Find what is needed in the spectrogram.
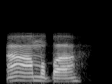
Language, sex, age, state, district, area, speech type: Tamil, male, 30-45, Tamil Nadu, Tiruchirappalli, rural, conversation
